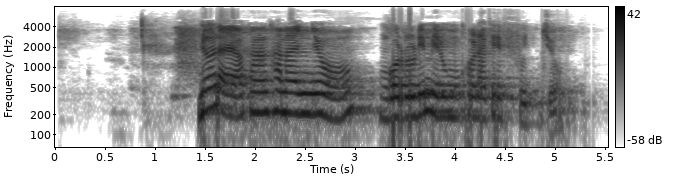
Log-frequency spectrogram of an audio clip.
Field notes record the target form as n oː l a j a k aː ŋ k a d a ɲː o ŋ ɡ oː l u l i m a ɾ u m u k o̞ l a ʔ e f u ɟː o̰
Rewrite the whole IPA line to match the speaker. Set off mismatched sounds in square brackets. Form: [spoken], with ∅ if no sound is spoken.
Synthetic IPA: n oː l a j a k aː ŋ k a [n] a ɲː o ŋ ɡ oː l u l i m [i] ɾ u m u k o̞ l a [k] e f u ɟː o̰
